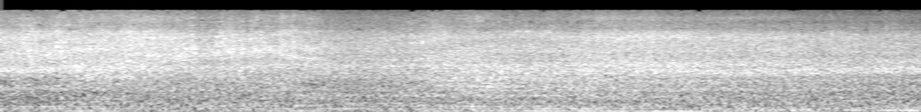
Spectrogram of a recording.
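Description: Heavy rain falling steadily, a continuous even hiss, with a low steady hum underneath.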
